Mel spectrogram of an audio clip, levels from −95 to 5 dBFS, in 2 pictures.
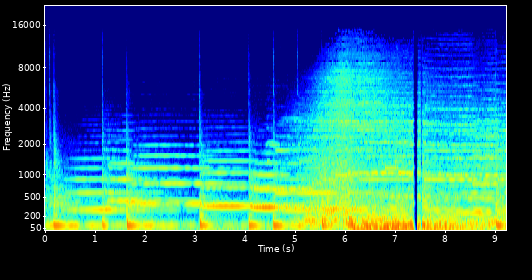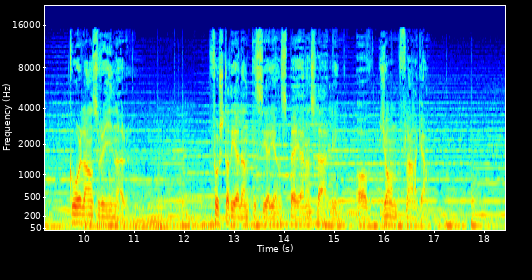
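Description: At 7.35 s there's a short stall from a late packet. The jitter buffer ran dry, so the receiver held the last bit of sound for about 82 ms until the packet turned up, then picked up where it left off. Nothing's lost, but you hear a stretched, faintly buzzy hold up to 7.46 s.

Right after, from 7.50 to 7.55 s, comes a short concealed packet loss. About 60 ms of audio never made it to the decoder in time, and the receiver papered over roughly 32 ms of that by extending the previous sound before blending back in. That catches up around 30 ms of the delay from the stall, and it comes across as a quick smear or wobble.

Later, between 12.39 and 13.20 s, there's a jitter buffer speed-up. The buffer had more audio queued than it wanted, so the receiver snipped out tiny pitch-period-sized pieces over and over, trimming somewhere around 50 ms in total. Playback runs about 5% fast at unchanged pitch, so that stretch feels a touch rushed.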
